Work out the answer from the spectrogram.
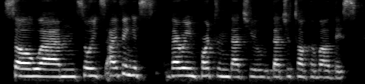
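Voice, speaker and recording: A woman's voice: mid-range voice, flat delivery, moderate pace. A woman moderating a webinar over a video call, talking hesitantly with many restarts and frequent light laughs. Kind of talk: hosting a live webinar.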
